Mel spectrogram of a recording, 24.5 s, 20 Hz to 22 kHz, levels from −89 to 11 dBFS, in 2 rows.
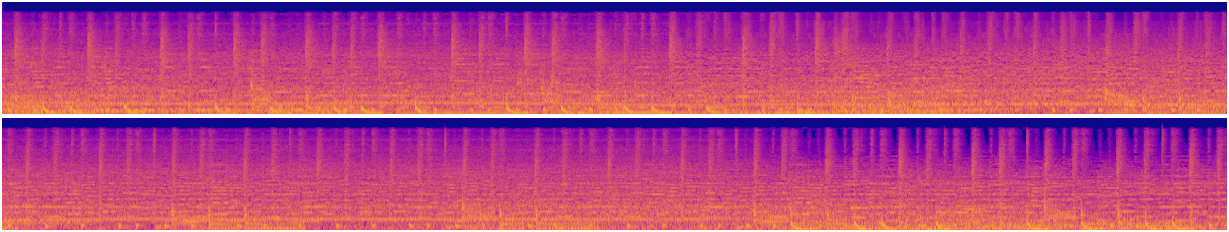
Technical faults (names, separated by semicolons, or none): call bitrate drop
